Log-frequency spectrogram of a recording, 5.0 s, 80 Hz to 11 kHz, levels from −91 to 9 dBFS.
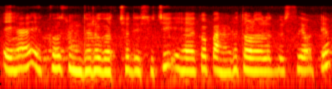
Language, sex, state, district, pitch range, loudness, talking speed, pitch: Odia, female, Odisha, Khordha, 220-250 Hz, -18 LUFS, 130 wpm, 230 Hz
